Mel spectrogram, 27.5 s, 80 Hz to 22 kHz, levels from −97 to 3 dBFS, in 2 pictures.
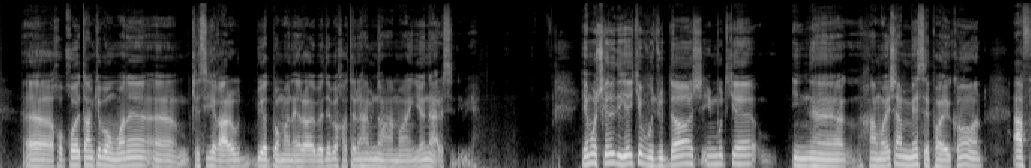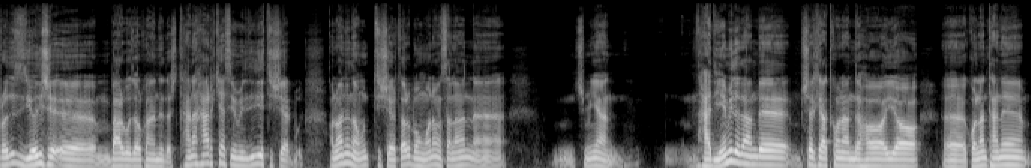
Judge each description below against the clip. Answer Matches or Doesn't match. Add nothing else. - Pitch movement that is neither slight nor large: Matches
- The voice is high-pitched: Doesn't match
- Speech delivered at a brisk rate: Doesn't match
